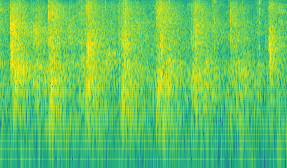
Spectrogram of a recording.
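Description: Faint, sparse applause from a few people in the audience: scattered hand claps, about four or five a second.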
